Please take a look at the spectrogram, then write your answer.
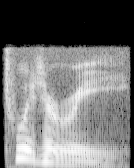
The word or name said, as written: twittery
